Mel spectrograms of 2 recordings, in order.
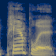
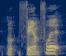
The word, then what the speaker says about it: pamphlet: It's pamphlet. What's so funny? What is it called? It's not pamplet.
